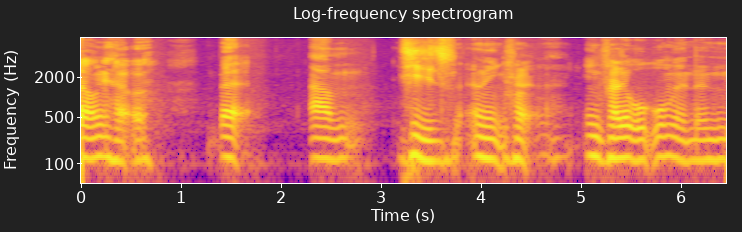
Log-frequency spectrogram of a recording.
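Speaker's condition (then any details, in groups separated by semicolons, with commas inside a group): Cerebral palsy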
